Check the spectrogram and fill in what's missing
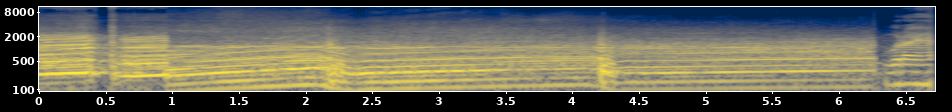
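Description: A man vocally imitates an Audi R8 V10 engine with fast dual-clutch shifts, voicing a buzzing, rising rev that drops abruptly at each quick upshift, several times in a row, loud and close.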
